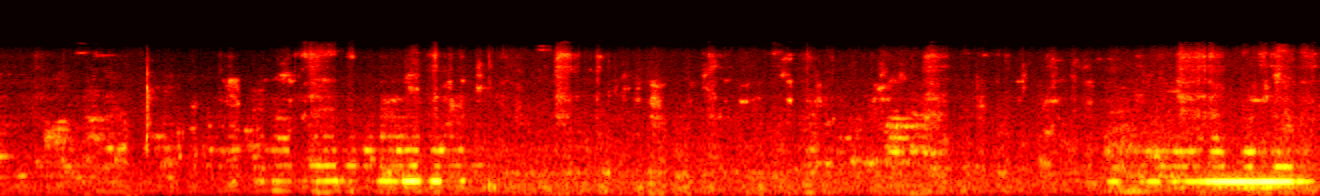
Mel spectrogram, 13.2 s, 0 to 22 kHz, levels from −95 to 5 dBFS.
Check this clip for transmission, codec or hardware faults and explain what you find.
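One transmission fault is audible, a gap in the speech early in the clip.

From 1.25 to 1.45 s there is a long network dropout, likely caused by a stretch of packets that never reached the receiver. About 180 ms of the speech is missing. The receiver covered the whole gap by extending the last sound into a buzzy, fading continuation, so there is no dead silence. When the speech resumes, the lost portion is simply absent. The surrounding audio carries the call path's coding noise, with content stopping near 8 kHz.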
